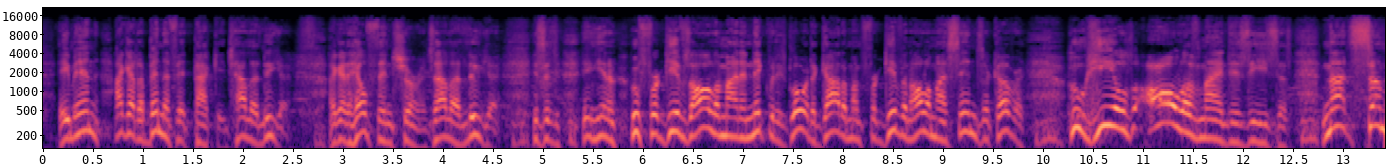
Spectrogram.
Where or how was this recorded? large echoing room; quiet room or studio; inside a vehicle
large echoing room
